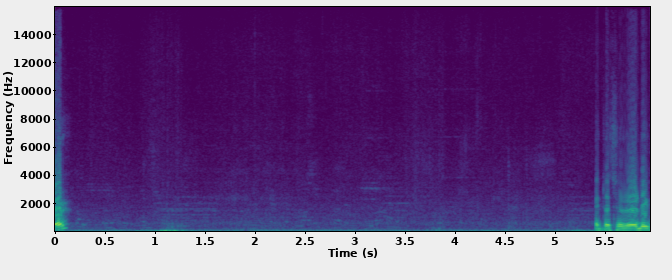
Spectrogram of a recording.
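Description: Fabric rustles as cloth is shaken out.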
